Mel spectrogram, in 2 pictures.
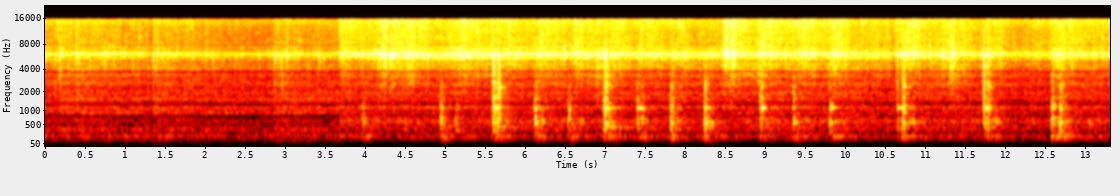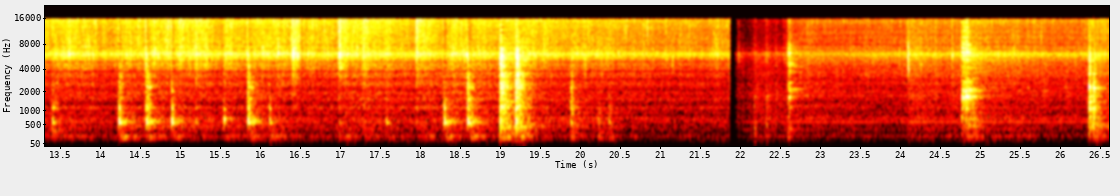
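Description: Ground pork and diced onion frying in a stainless steel pan, sizzling steadily, while a wooden spatula stirs and scrapes it, knocking against the pan many times. The knocking thins out after a brief break two-thirds of the way through, and the sizzling goes on more quietly.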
